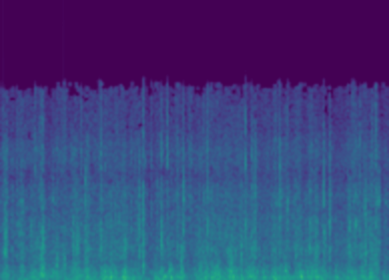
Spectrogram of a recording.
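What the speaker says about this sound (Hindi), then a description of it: "एक्सप्रेस वे पर भी यालाबारी और तेज बारिश हुई।" Heavy rain with hail pounding down in Islamabad, a dense, constant, loud hiss and patter of drops striking surfaces, with a low rumble underneath.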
